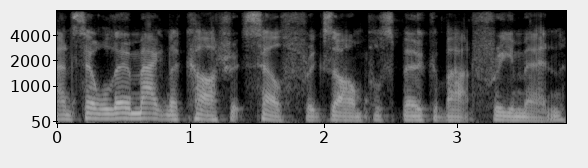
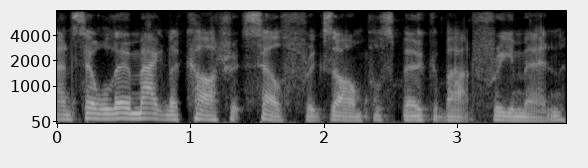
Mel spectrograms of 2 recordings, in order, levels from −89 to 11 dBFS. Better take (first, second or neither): first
